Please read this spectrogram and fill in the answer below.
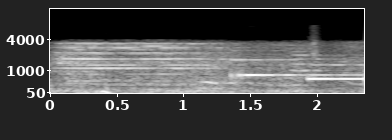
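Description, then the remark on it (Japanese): A maglev train slowly glides into the station with a steady electric hum, and high whining tones step upward as it arrives. Smooth and fairly quiet, with no voices. “さあ、リンゴがやってきました。”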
